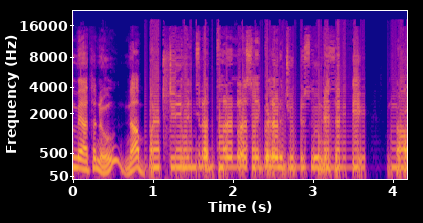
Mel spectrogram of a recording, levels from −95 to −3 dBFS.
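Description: From 0.90 s to the end, the speech takes on a robotic sound from repeated short buffers: a rigid 200 Hz buzz replacing most of the audio, likely from one 5 ms buffer replayed while fresh audio arrives too seldom. At 1.13 to 1.22 s, a short stall from a late packet holds the last sound for 75 ms until the packet arrives, with nothing lost. At 1.26 to 1.28 s, a short concealed packet loss leaves a brief smear: 50 ms is dropped, 10 ms is filled in, and the delay falls by around 40 ms. From 1.72 to 2.10 s, a jitter buffer slow-down stretches the sound by 39 ms to 91% speed at unchanged pitch, drawing it out slightly.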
